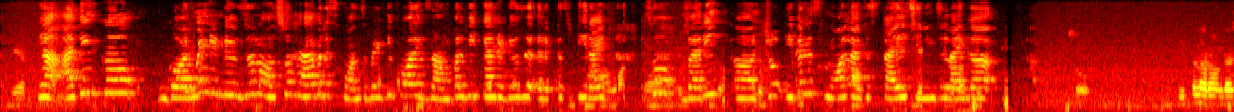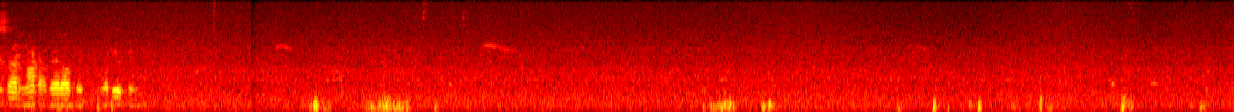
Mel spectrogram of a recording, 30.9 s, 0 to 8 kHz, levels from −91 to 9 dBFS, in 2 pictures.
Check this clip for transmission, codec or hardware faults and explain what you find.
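Two call-path faults are present, and both point to echo-canceller trouble during overlapping talk.

Speech suppressed in double talk occurs at 0 to 0.09 s, 0.93 to 7.33 s, 7.68 to 8.06 s and 8.65 to 12.83 s. The speech dips, thins and drops out in pieces. The two long stretches fall by up to about 40 dB. The brief ones fall by only about 10 to 15 dB. The likely cause is a canceller that couldn't tell the near talker from loudspeaker echo. It turned everything down.

Echo leak appears at 7.78 to 7.83 s, 8.2 to 8.41 s, 12.02 to 12.21 s and 12.55 to 12.98 s. Copies of the sound return late. The first pair trails by 466 ms at roughly 25 to 30 dB down. The second pair trails by 490 ms and is stronger, from about 10 to 20 dB down. This is likely a loudspeaker's pickup slipping past the canceller and being sent back. The call's band-limited processing, with nothing above 8 kHz, is a normal feature and not a fault.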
